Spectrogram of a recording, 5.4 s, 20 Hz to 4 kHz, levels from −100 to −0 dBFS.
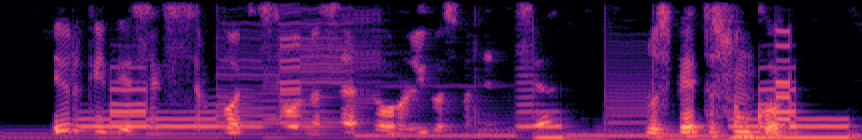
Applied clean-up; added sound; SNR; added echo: classical method log-MMSE.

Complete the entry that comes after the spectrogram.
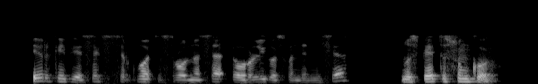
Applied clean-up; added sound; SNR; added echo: none; none; none; none.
